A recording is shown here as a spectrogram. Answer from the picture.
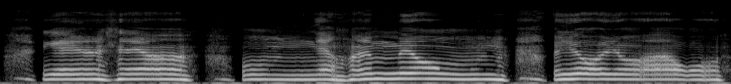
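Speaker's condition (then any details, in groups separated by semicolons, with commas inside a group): ALS; diagnosed at about age 35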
